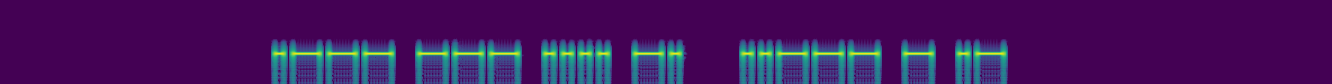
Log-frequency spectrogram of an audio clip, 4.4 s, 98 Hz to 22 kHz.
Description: Morse code, heard as a keyed tone, about 40 wpm, 700 Hz. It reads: JOHN 2TA
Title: CWT Exchange 40wpm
